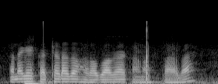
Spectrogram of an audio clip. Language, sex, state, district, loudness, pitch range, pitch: Kannada, male, Karnataka, Bangalore, -22 LUFS, 105-125 Hz, 115 Hz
